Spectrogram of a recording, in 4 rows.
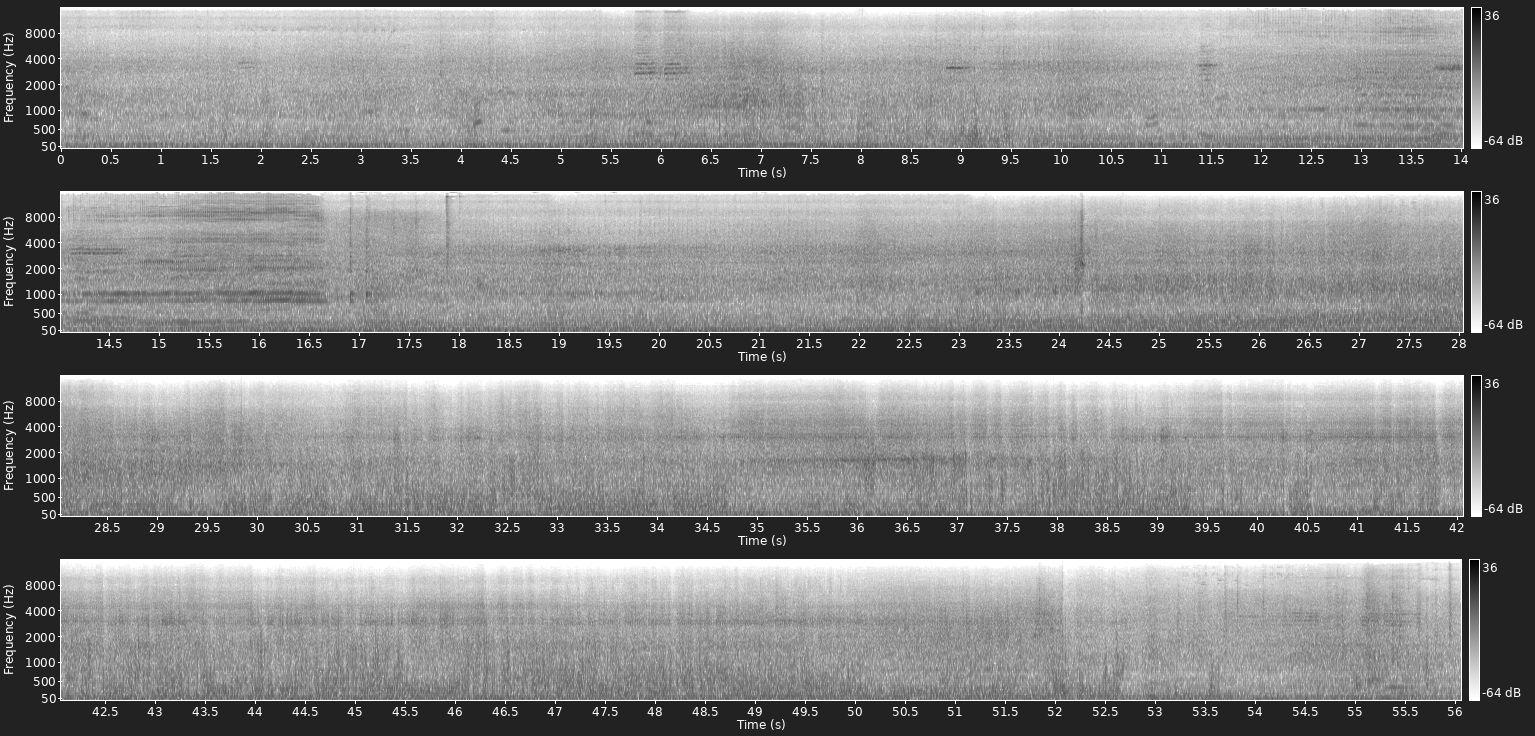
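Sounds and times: wind and road noise: 0:00.0 - 0:56.0
motorcycle engine: 0:10.0 - 0:20.5.

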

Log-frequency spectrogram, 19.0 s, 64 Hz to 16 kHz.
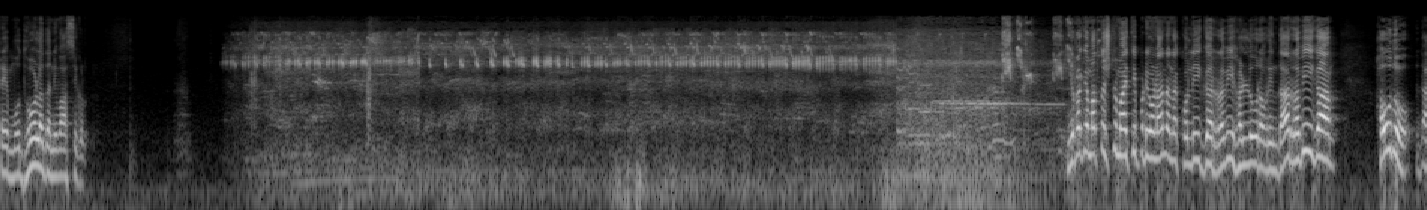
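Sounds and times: insects chirping: 0:03.0 - 0:14.6.

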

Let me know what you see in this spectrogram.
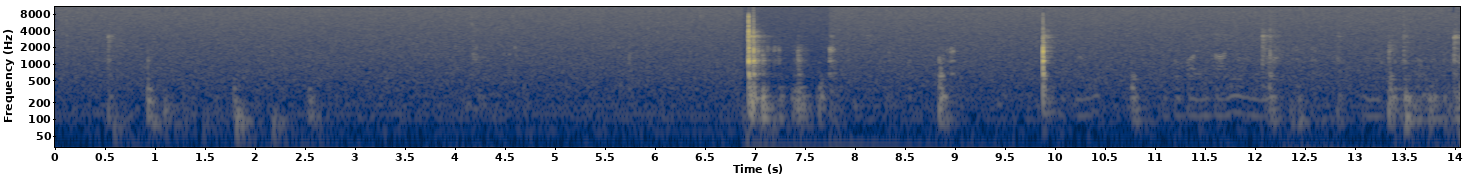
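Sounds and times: fishing gear knocking on kayak: 0:00.6 - 0:02.7.

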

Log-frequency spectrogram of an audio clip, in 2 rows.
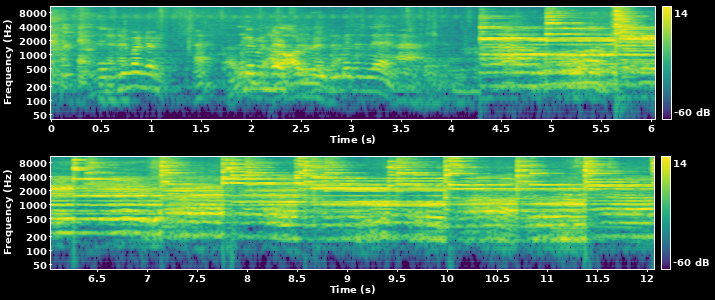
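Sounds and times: temple bells ringing: 0:04.3 - 0:12.0.

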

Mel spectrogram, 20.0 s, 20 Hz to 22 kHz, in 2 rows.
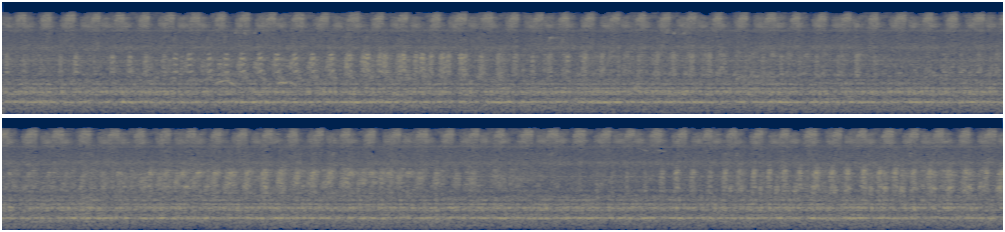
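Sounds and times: low mechanical hum: 0:00.0 - 0:20.0.

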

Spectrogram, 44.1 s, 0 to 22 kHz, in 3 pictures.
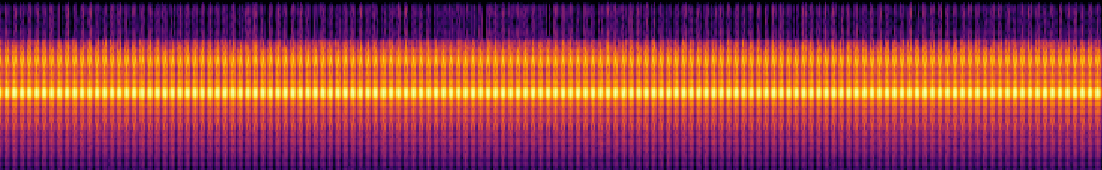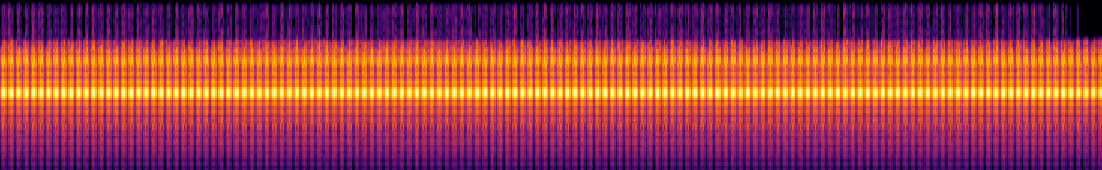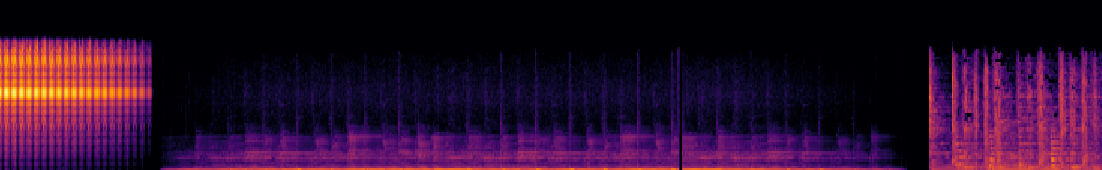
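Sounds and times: buzzing pulse tone: 0:00.0 - 0:31.5.

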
